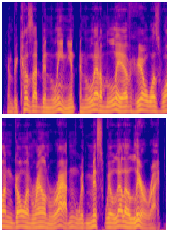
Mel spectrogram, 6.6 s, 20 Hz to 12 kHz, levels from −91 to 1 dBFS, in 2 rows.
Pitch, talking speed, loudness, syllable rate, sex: 130 Hz, 175 wpm, -19 LUFS, 4.7 syllables/s, male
